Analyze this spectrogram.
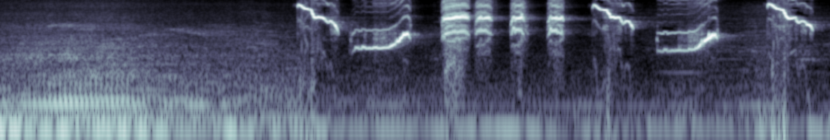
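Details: Orange-headed thrush answering a lure sound: loud, clear whistled phrases with sharp downslurred notes, rising sweeps and a quick run of repeated ringing notes, separated by short pauses over a quiet low hum.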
